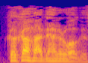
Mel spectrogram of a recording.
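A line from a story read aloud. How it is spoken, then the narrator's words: Laughing. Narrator (Russian): сказал он опять и засмеялся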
